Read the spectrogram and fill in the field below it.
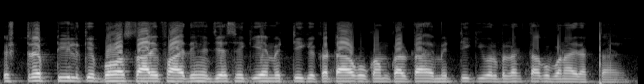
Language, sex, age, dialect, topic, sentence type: Hindi, male, 18-24, Awadhi Bundeli, agriculture, statement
